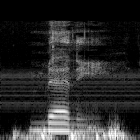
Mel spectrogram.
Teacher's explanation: This word rhymes with any, and so it's going to have the same rules in speech. In the flow of speech, it's going to come out as an eh sound instead of an ah. But it's two syllables.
